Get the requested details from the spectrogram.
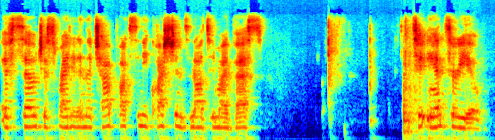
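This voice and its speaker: A woman with a raspy, hoarse voice from a cold, hosting a live video chat in an earnest way with many "um" fillers. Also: medium pitch, flat delivery, normal speed, muffled recording. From not British. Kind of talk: casual live-stream talk.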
